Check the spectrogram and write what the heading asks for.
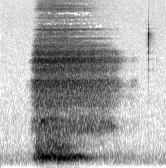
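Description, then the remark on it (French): A single long, deep breath drawn in, a broad airy rush lasting about a second and a half before fading, followed by a tiny click. “Prenez une grande inspiration.”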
